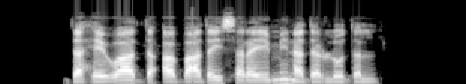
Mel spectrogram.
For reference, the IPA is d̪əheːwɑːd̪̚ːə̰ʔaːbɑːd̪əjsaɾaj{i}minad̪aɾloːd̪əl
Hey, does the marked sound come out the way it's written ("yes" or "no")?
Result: no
